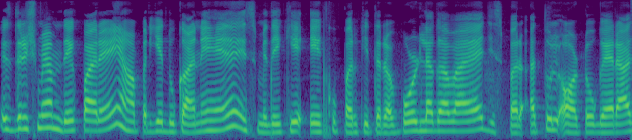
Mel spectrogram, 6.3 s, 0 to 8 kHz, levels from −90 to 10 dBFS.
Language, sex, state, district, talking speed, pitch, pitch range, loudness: Hindi, female, Chhattisgarh, Korba, 255 wpm, 200 Hz, 175-220 Hz, -16 LUFS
